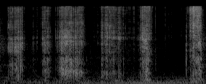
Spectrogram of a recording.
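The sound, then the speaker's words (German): Tearing open a packet of baking powder: crisp, crinkly rips and rustles in several short bursts, heard alone without any talking. “Eine Tüte Backpulver. So, jetzt mache ich es auf.”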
